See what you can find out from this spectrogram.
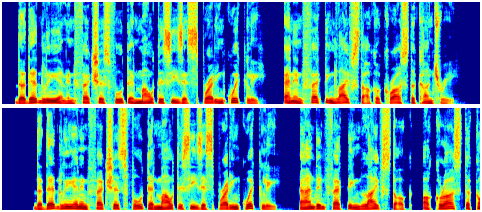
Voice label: Southamerican Newscaster

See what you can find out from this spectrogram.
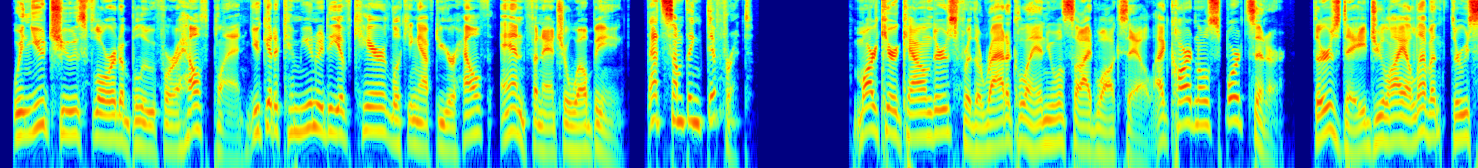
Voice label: Commercial

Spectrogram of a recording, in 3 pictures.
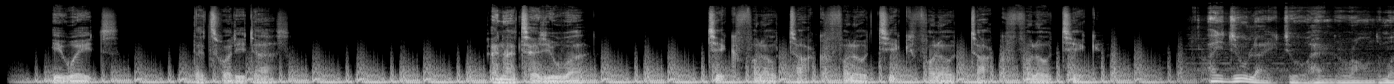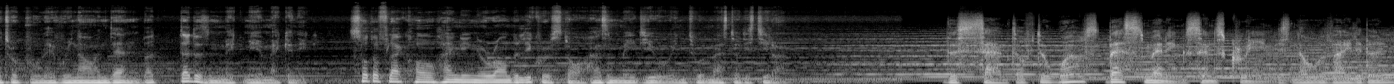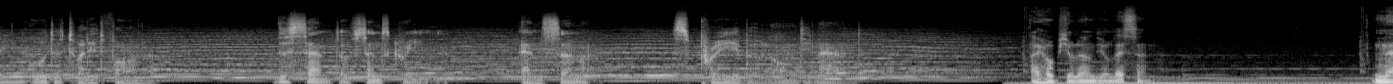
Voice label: English

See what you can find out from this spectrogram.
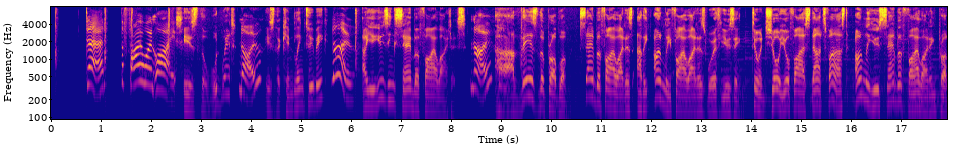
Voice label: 30 Second Commercial

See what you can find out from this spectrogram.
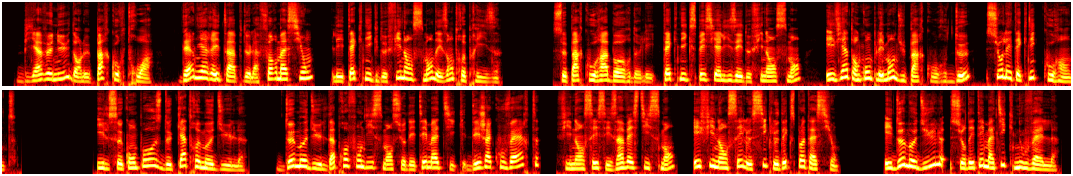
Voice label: Technical training - Fr; Banque de France

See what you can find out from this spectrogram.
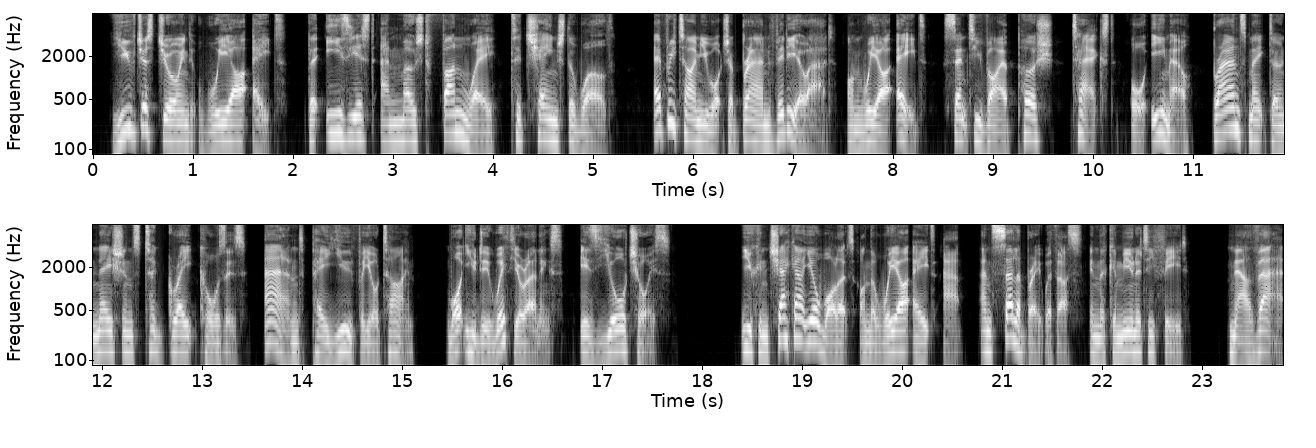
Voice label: Onboarding Video

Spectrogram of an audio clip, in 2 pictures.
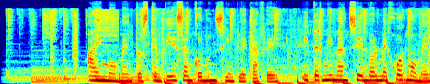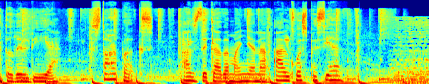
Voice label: Spanish with Music, Latam, Female; Spanish Demo Reel - Latam

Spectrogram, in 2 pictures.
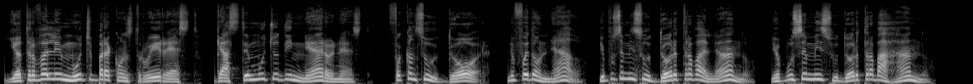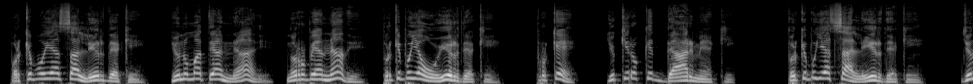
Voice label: Brazilian

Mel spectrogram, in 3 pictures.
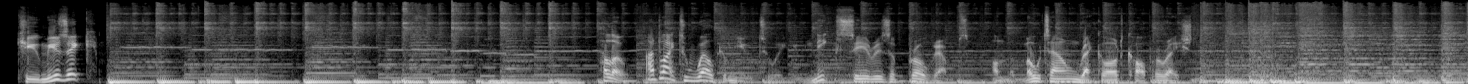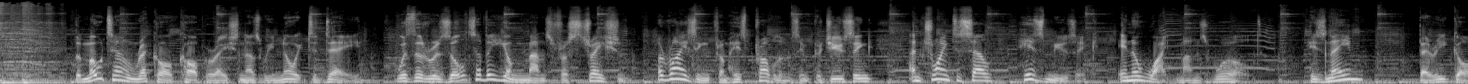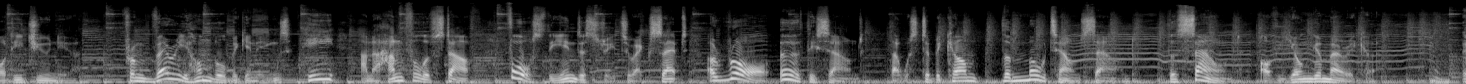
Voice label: RADIO DOCUMENTARY; MOTOWN LOST AND FOUND

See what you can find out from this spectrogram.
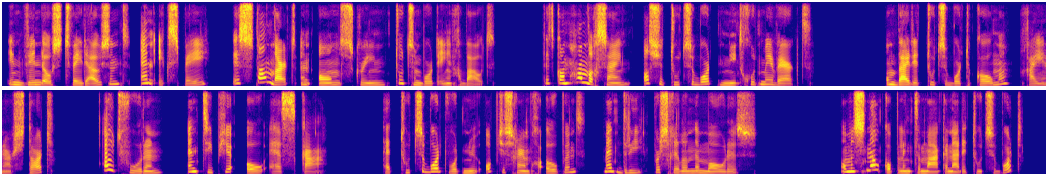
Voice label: Dutch E Learning

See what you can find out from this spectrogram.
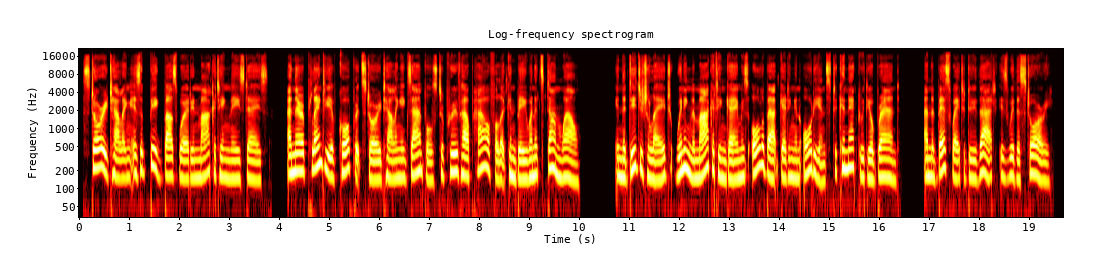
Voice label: Corporate Narration Voiceover Sample

